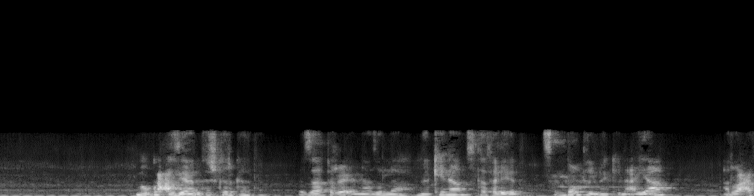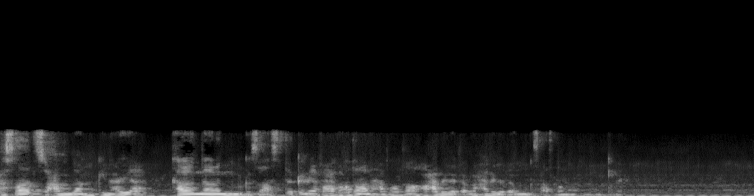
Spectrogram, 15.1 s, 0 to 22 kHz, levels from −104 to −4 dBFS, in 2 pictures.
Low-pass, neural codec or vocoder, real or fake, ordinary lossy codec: 7.2 kHz; codec, 16 kHz, 4 kbps, X-Codec, HuBERT features, trained on balanced general audio; fake; MP3, 64 kbps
